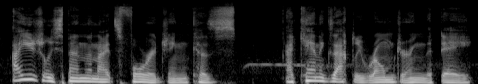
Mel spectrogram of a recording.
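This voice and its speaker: A man voicing a gentle, curious male slime creature in an audio roleplay, talking sweetly and bashfully. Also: medium pitch, lightly acted.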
